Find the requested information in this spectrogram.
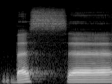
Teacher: Bassa bir alif, ya'ni ikki harakat cho'zib qo'yamiz.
